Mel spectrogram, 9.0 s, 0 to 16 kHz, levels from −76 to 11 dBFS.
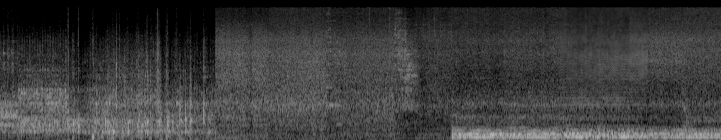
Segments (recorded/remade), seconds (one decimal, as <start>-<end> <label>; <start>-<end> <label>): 0.0-7.0 recorded; 7.0-8.1 remade; 8.1-9.0 recorded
